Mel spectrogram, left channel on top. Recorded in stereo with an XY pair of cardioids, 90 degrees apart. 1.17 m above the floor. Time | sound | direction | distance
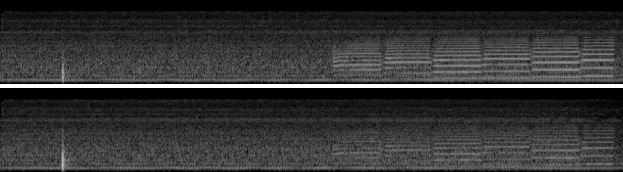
0.6 | tapping | 55° right | ?
3.3 | a trumpet | 60° left | ?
